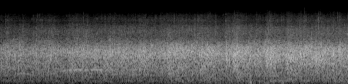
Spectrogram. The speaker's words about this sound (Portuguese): Vamos aplaudir ao Senhor por isso.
